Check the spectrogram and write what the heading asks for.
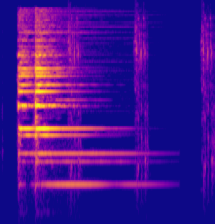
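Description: A short click, then a bright metallic bell ding that rings and fades out over about a second and a half, with another click partway through. It is the sound effect of an animated subscribe button and notification bell.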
